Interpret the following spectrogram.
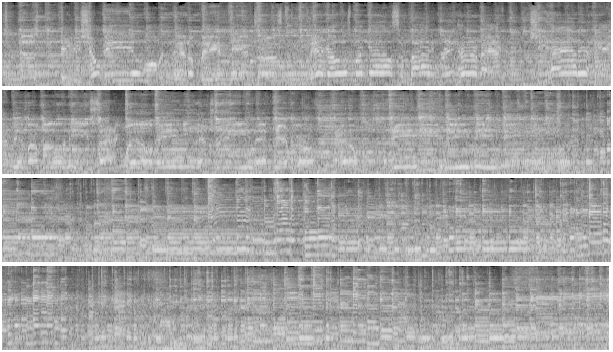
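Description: Solo steel-string acoustic guitar flatpicked in a bluegrass instrumental break, a continuous run of picked notes without singing.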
